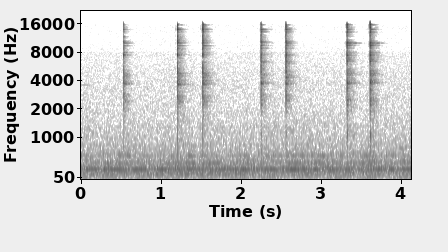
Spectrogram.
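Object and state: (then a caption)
Stainless steel slotted spoon. A large stainless steel slotted serving spoon with a decorative cut-out pattern is tapped and scraped by another metal utensil's handle against its bowl. Seven sharp, bright metallic clicks sound at uneven intervals, each dying away almost instantly over a faint low hum.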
